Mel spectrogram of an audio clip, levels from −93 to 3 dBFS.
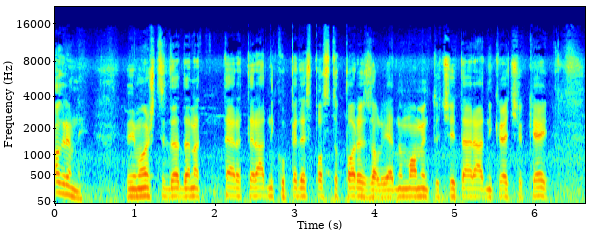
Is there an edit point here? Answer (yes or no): no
